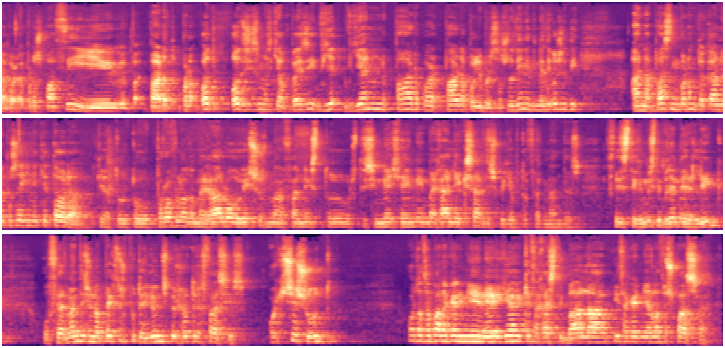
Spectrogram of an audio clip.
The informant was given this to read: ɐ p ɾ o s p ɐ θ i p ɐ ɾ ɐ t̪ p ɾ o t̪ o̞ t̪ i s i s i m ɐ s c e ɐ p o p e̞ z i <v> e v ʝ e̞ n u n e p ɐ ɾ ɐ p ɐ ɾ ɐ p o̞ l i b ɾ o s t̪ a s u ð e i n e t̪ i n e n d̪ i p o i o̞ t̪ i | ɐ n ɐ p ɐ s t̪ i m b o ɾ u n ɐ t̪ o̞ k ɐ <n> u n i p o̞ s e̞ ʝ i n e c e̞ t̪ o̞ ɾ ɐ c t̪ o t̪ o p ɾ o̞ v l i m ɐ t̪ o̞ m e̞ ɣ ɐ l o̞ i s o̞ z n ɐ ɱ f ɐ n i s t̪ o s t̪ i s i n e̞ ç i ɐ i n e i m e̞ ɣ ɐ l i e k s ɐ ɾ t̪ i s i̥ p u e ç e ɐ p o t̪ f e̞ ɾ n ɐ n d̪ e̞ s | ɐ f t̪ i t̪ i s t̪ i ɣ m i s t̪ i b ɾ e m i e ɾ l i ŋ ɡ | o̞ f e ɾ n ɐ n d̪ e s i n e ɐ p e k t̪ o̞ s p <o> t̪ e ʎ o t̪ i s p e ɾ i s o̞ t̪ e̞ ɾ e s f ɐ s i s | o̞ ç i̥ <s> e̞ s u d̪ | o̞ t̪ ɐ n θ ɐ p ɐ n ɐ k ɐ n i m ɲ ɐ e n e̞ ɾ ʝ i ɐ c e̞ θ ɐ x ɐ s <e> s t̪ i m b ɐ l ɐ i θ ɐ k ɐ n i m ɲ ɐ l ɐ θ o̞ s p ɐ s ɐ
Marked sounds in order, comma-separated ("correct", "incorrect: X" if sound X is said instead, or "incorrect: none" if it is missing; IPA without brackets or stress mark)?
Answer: correct, correct, incorrect: u, correct, incorrect: i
